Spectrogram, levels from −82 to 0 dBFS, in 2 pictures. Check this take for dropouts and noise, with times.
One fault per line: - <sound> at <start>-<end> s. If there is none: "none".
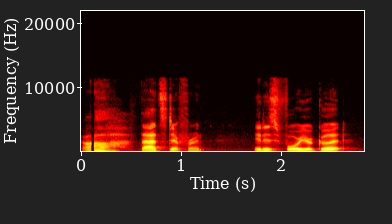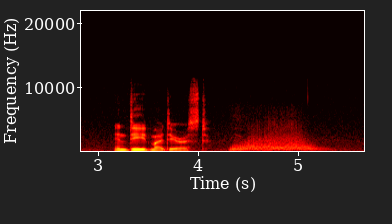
- dropout at 0.1-0.1 s
- sigh at 4.3-5.4 s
